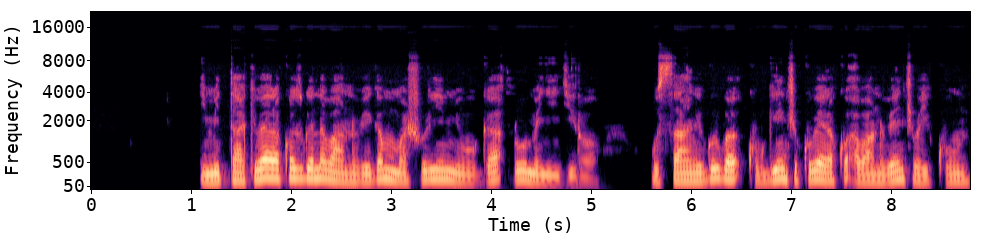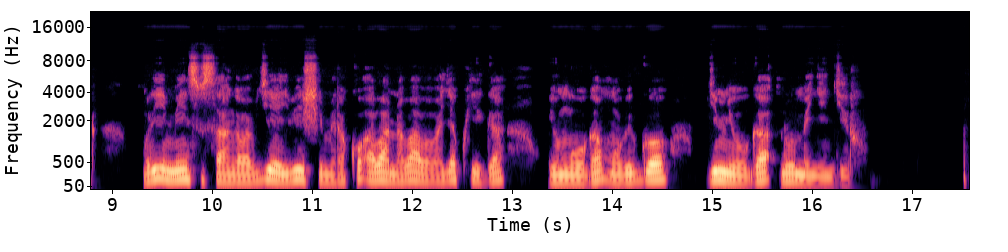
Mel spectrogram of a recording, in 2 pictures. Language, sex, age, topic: Kinyarwanda, male, 25-35, education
